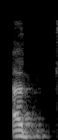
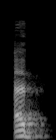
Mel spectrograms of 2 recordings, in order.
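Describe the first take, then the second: First: The final t is released with only a puff of air. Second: The same.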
